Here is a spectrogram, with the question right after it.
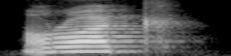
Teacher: Whenever kaf is with sukoon, it has hums.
